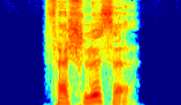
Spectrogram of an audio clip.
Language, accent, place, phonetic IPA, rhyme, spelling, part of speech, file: German, Germany, Berlin, [fɛɐ̯ˈʃlʏsə], -ʏsə, Verschlüsse, noun, De-Verschlüsse.ogg
- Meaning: nominative/accusative/genitive plural of Verschluss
